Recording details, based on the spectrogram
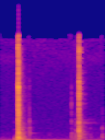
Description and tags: Chunky Plastic Button being Pressed
Chunky plastic toy button being pressed and released.
Button, Toy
